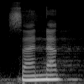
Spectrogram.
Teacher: pada kaf yang sukun, anginnya keluarnya belakangan setelah suaranya · huruf kaf dari segi suara sifatnya syiddah, jadi ada suara tertahannya ya. Jadi suaranya kuat ya.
